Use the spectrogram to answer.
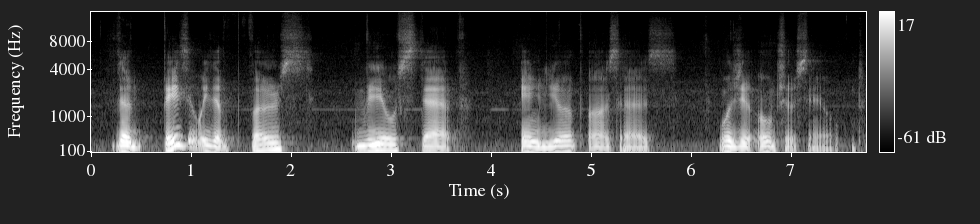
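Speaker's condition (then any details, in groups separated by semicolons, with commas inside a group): Spinal muscular atrophy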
